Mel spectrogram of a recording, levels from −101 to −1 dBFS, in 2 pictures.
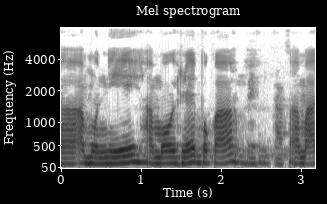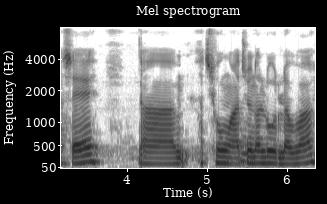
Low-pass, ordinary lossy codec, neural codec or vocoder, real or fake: none; none; none; real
